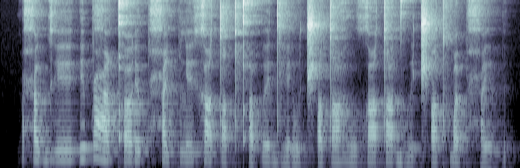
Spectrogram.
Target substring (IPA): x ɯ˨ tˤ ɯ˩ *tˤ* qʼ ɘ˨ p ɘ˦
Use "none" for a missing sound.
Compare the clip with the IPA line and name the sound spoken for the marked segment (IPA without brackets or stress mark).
tˤ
